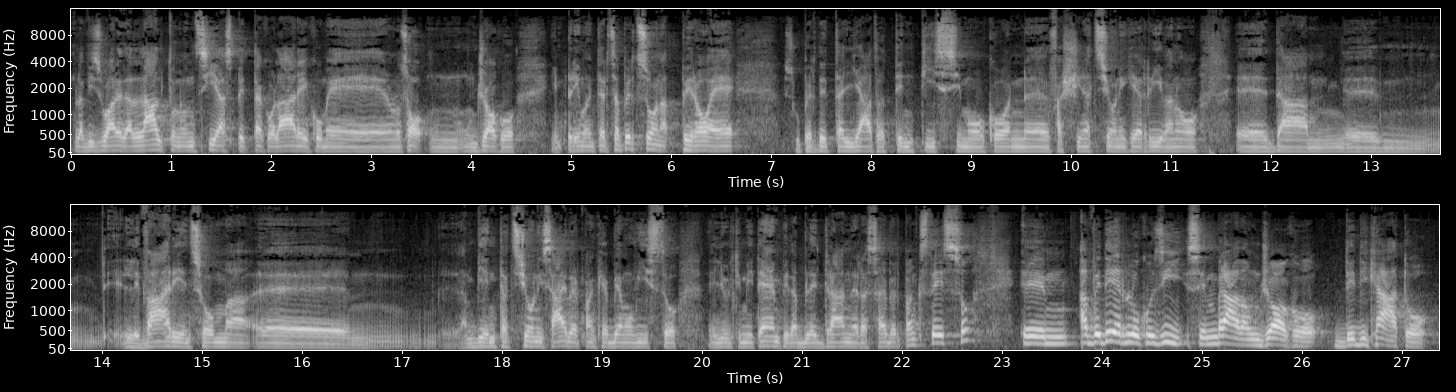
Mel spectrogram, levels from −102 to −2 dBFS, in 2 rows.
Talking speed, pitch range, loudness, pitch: 125 wpm, 95-115 Hz, -26 LUFS, 105 Hz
